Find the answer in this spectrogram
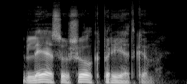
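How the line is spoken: Quiet. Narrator (Russian): тихо сказал Найред

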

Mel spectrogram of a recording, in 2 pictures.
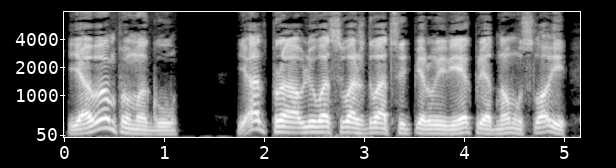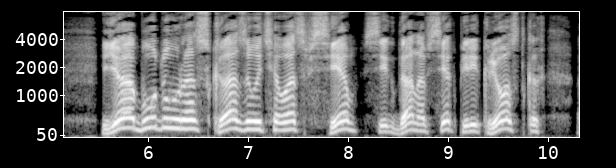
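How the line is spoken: Joyful, disbelieving yell. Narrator (Russian): радостно завопил Гард, еще до конца не веря

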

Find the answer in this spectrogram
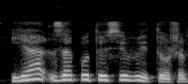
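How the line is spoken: Sighing. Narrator (Russian): вздохнула она

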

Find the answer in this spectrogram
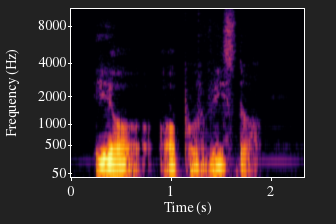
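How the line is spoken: Sad voice. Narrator (Italian): disse Pavel Petrovich con voce triste

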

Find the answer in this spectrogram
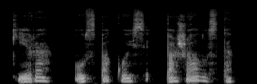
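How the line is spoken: Soft. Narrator (Russian): мягко произношу я

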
